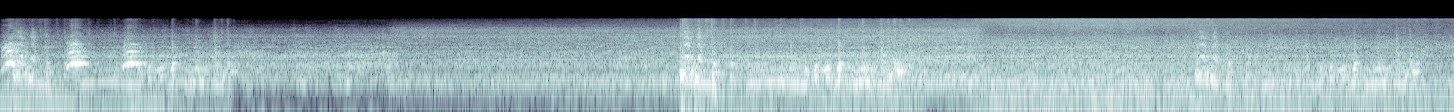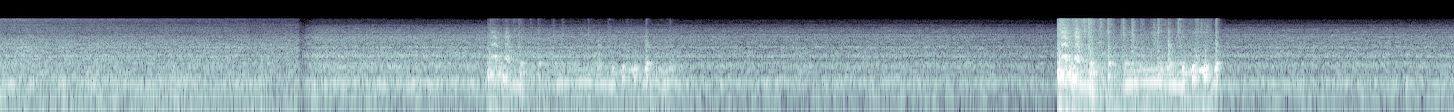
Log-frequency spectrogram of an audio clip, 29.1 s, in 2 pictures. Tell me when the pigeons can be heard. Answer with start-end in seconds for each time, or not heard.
0.1-2.4, 6.8-9.3, 11.9-14.3, 19.4-21.4, 25.1-26.8.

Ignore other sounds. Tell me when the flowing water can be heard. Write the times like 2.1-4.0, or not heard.
0.2-29.0.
